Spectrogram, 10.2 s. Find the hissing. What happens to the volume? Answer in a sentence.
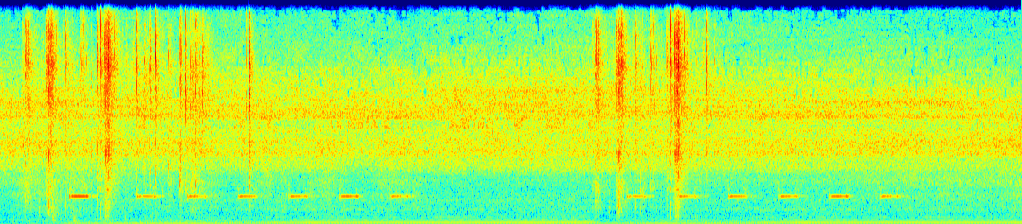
The volume of the hissing stays about the same.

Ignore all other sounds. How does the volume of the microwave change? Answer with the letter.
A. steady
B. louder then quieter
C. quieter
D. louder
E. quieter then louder
A.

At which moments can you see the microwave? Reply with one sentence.
You can hear the microwave from 0.0 to 10.1 s.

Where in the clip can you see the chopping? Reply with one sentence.
You can't hear the chopping here.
